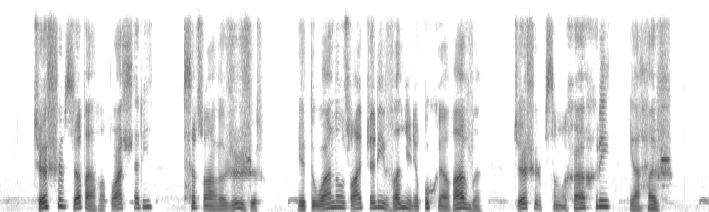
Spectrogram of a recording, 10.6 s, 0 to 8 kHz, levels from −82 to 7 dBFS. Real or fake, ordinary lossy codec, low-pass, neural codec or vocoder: fake; Opus, 64 kbps; 7.2 kHz; codec, 16 kHz, 2 kbps, X-Codec, HuBERT features, trained on balanced general audio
